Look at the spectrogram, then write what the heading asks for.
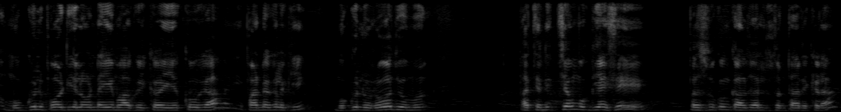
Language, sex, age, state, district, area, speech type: Telugu, male, 60+, Andhra Pradesh, Guntur, urban, spontaneous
